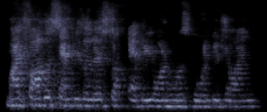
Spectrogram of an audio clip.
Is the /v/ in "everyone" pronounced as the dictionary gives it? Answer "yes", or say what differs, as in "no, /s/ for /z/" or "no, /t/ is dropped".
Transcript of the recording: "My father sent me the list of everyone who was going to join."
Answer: yes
